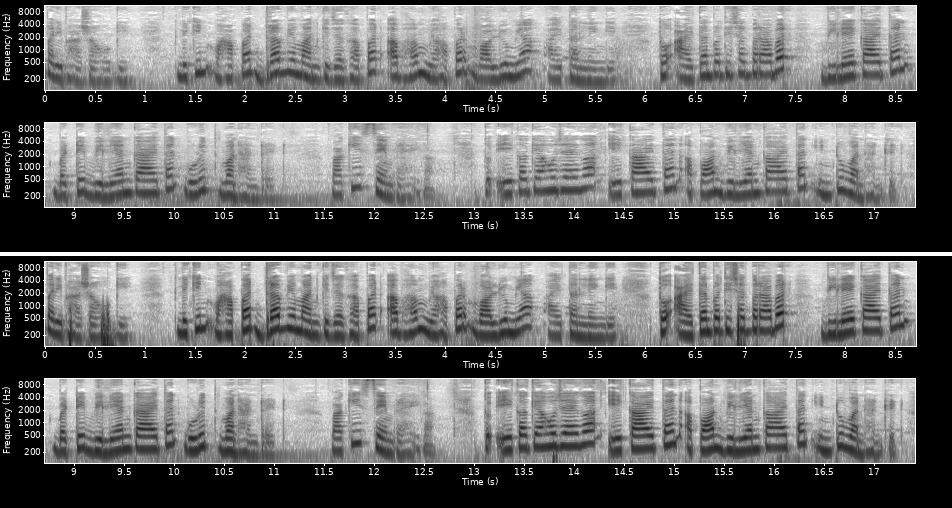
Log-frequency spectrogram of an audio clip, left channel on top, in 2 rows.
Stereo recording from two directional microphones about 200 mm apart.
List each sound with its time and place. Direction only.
0.0 s a woman's voice: 45° right (ahead or behind)
4.4 s a woman's voice: 50° right (ahead or behind); by 17.2 s 35° right (ahead or behind)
